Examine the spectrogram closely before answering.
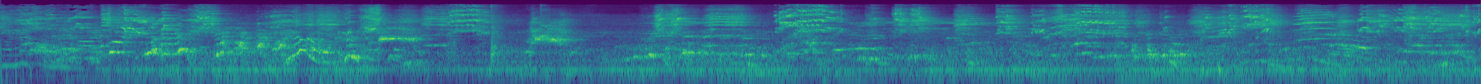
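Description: Parrots screech loudly close by.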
